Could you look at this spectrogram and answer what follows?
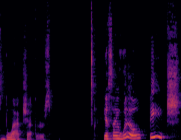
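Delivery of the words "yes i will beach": high, loud, insistent cry; excited yell. A narrator's reading. Plastic defying Stingray about the beach, excited yell. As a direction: yell it back, jumping up in pitch. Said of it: "yells Plastic".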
